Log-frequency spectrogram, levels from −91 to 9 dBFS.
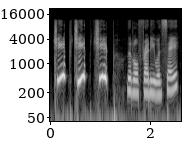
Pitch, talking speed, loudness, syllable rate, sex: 305 Hz, 160 wpm, -17 LUFS, 4.9 syllables/s, female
